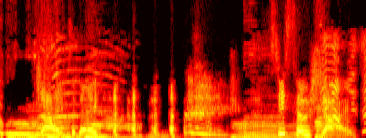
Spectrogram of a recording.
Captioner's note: chuckles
